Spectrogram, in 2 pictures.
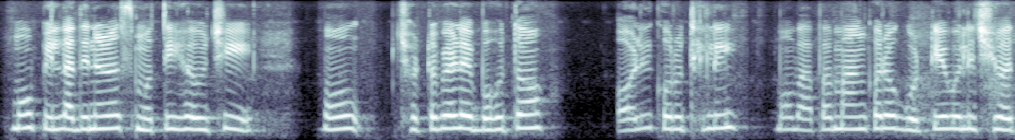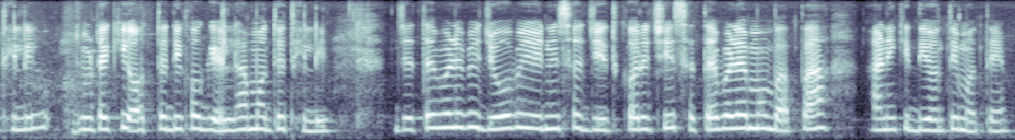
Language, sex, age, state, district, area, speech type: Odia, female, 60+, Odisha, Kandhamal, rural, spontaneous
